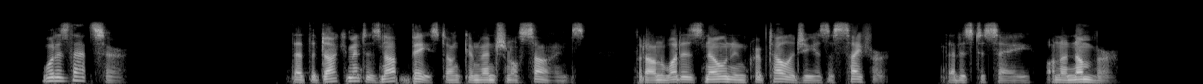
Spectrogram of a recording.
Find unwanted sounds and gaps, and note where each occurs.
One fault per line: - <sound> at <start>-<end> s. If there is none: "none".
none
